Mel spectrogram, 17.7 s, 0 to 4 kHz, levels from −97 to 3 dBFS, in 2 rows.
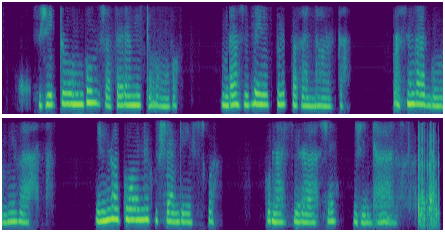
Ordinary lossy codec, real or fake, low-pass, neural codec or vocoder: AAC, 24 kbps; fake; 3.6 kHz; codec, 16 kHz, 1 kbps, FreqCodec, smaller model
